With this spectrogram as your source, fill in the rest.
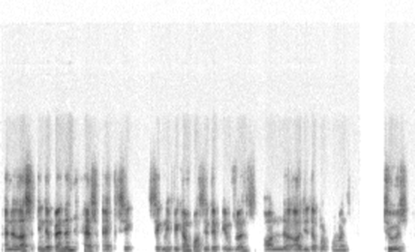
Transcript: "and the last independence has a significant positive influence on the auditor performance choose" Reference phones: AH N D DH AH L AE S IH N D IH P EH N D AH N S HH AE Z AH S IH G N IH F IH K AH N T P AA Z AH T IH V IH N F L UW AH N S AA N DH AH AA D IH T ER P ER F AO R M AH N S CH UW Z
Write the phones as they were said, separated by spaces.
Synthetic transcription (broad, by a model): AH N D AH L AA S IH N D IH P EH N D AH N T HH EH S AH S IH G N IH F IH K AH N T P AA S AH T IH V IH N F L UW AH N S AA N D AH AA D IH T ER P ER F AO R M AH N S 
